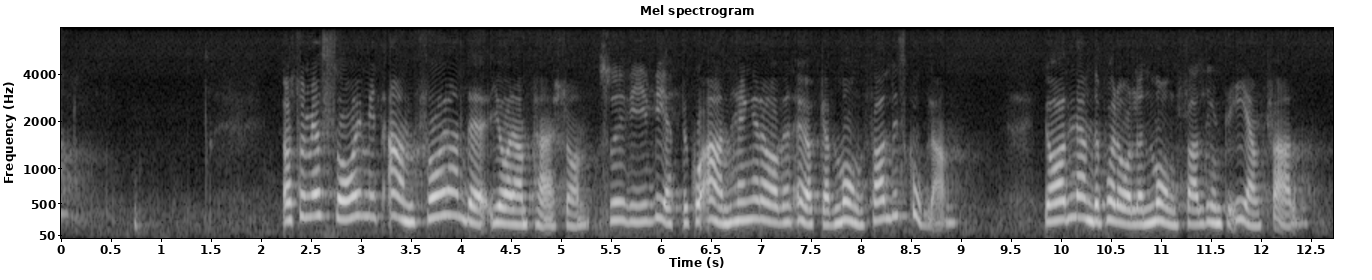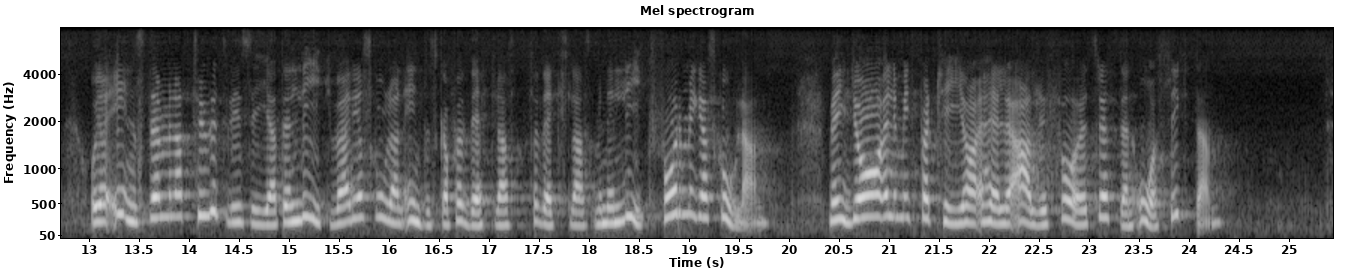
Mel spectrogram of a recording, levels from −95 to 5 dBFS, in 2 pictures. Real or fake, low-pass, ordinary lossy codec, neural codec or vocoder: fake; none; none; codec, 16 kHz, 8 kbps, FunCodec, trained on Chinese and English, 25 frames a second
